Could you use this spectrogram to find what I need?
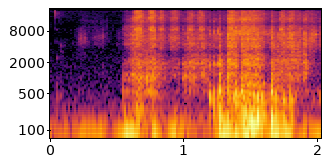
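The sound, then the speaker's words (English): Handwritten notes scratched onto paper with a pen, the nib dragging in a continuous rough, scratchy stroke for about a second and a half after a quiet start, with no talking. “I got to make sure to write the shit down because next week we're going to be lost.”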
